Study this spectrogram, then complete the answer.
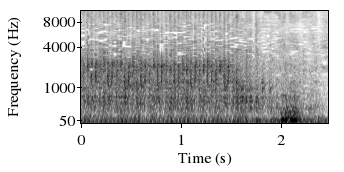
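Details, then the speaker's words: Toyota Hiace LH-11 diesel, injection pump loose on a cracked mounting bracket (weak rear bracket): lumpy, uneven idle with irregular low thumps and a shaky beat, sounding somewhat rough; rough idle from loose injection pump, before repair. "karena ini kocak kalo suaranya sih udah normal tapi karena Inggris nih bocah sehingga power pengapiannya grup Bro bahagia geser bisa kasar bisa halus baik ini agak kasar didik untuk suaranya"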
